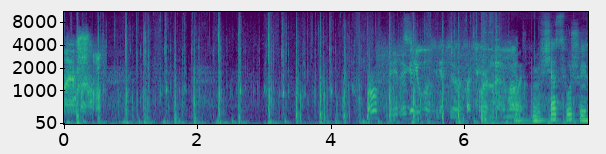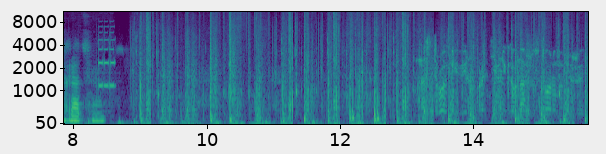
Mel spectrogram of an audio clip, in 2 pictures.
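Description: Footsteps thud steadily on gravel and grass.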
